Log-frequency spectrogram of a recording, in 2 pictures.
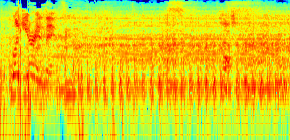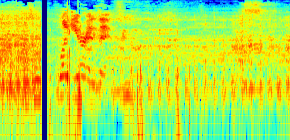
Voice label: radio voices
